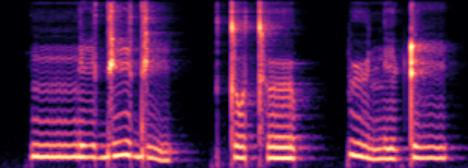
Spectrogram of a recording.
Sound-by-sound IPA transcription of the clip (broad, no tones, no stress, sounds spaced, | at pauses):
nː i d i d i | t ʊ tʰ ø pː y n i ʈ i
